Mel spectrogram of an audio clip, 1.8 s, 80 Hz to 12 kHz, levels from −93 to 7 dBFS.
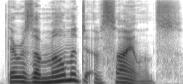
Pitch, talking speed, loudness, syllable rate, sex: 165 Hz, 195 wpm, -16 LUFS, 6.1 syllables/s, male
